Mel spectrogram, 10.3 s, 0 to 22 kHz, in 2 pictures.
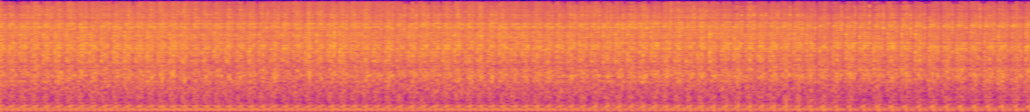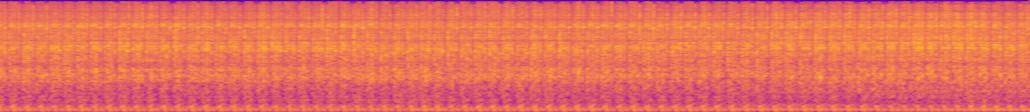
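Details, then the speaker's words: Warrior ATV number 4 after a valve adjustment, warmed up, with the timing chain tensioner unchanged and nearly maxed out: a single-cylinder idle with an uneven light clatter at about 3–4 per second. Sounds better, but a tick remains; the owner suspects the timing chain tensioner. "Go warm up a little. That sounds better. There's still something there for sure, though."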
